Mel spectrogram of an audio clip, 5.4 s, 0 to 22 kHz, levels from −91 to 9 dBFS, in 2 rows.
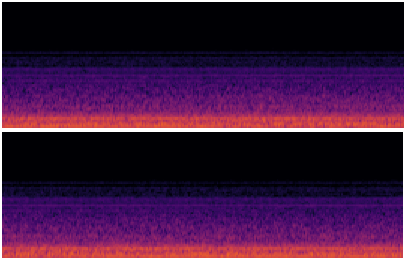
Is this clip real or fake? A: real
